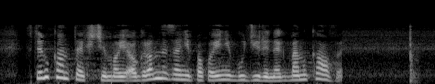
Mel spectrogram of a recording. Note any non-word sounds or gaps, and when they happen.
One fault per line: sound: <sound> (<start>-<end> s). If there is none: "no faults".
sound: thud (4.1-4.2 s)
